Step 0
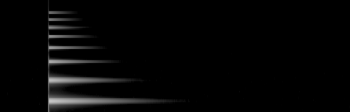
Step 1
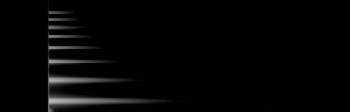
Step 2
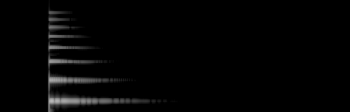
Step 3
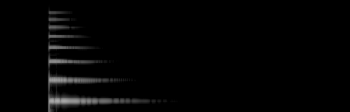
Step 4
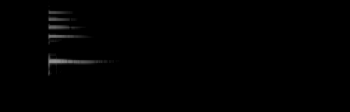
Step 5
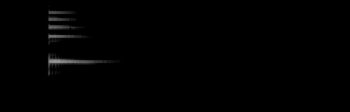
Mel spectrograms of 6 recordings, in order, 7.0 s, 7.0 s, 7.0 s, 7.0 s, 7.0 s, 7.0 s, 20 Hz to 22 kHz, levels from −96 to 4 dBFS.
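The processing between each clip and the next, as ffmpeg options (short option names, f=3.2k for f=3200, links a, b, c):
-af "equalizer=f=95:t=o:w=0.37:g=8.5,volume=-4.5dB"
-af "flanger=delay=8.7:depth=9.8:regen=-4:speed=0.71:shape=sinusoidal"
-af "alimiter=limit=-22dB:level=0:latency=1:release=80"
-af "afftfilt=real='re*eq(mod(floor(b*sr/1024/1500),2),1)':imag='im*eq(mod(floor(b*sr/1024/1500),2),1)':win_size=1024:overlap=0.75,volume=2dB"
-af "aecho=1:1:64|128|192|256|320:0.237|0.109|0.0502|0.0231|0.0106"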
